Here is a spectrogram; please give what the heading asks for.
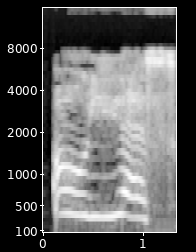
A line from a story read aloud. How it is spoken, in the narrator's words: cried the kids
